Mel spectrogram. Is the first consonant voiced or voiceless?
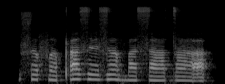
voiceless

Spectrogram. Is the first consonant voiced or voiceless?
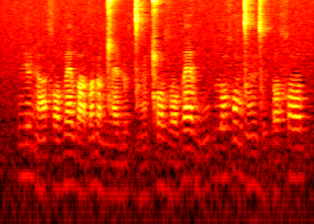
voiced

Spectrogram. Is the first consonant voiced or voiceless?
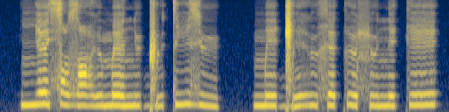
voiced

